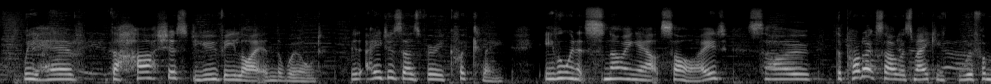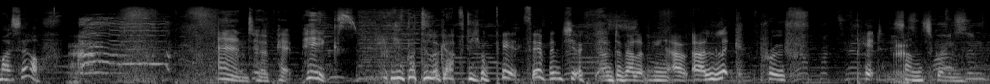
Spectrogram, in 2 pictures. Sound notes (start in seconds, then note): 10.6 pig squealing; 10.8 pig snorting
